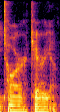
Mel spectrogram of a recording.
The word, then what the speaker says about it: Tartaria: you to look tateria t-a-r-t-a-r-i-a i understand you pronounce it not tartaria but it's looks like it would be tar terria anyway begin to look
